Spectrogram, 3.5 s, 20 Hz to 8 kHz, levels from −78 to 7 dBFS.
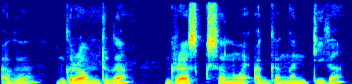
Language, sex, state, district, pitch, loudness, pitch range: Wancho, male, Arunachal Pradesh, Longding, 140 Hz, -18 LUFS, 130-150 Hz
